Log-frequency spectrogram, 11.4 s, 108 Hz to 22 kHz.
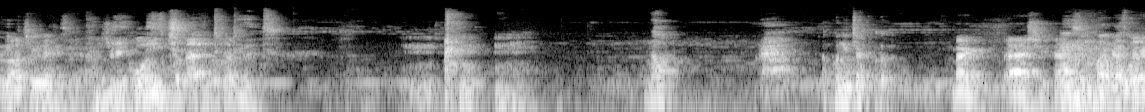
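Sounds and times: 
speech: 0.0 - 2.9, 4.3 - 4.8, 6.5 - 6.8, 8.4 - 11.4
person coughing harshly: 4.4 - 5.3.

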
